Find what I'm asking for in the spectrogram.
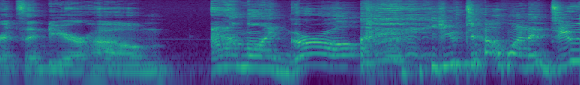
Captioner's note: laughs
